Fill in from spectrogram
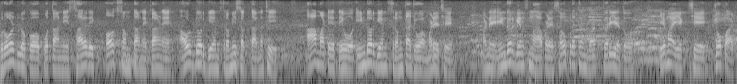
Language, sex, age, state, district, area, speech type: Gujarati, male, 18-30, Gujarat, Junagadh, rural, spontaneous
